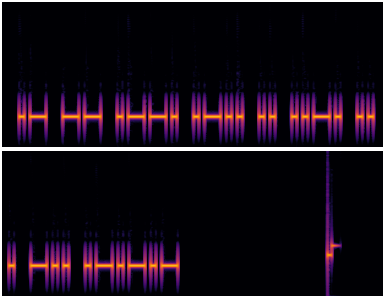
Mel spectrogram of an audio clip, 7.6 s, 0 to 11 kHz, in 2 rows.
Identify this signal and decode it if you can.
Morse code, heard as a keyed tone, about 21 wpm, 700 Hz. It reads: AMPLIFIED.
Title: Pangram Challenge v2 - 22wpm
